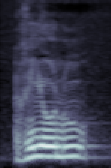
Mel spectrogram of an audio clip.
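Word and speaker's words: Riolu: se trompe sur celui-là et bien on dit rioolou voilà Rio bah c'est un diminutif de Cario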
